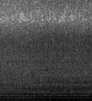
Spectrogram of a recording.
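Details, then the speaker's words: Freshly rebuilt engine at first start, timing redone several times, idling a few minutes in: tappet noise has faded, steady even petrol idle with no ticking under a loud radiator fan; normal idle. "A few minutes later, it sounds like the tappets are starting to go down a little bit. I don't hear any tappet noise anymore. To be honest, I don't hear anything."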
